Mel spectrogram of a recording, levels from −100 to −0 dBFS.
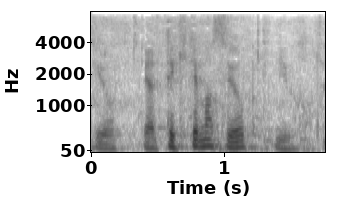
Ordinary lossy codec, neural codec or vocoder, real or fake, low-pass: MP3, 32 kbps; codec, 24 kHz, 6 kbps, HILCodec; fake; 7.2 kHz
